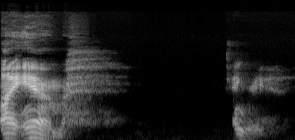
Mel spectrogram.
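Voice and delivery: three-beat pause before angry. Demonstrating an exercise line for someone repeating it: long pause before 'angry'. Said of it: "pause for like three beats after you say I am".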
